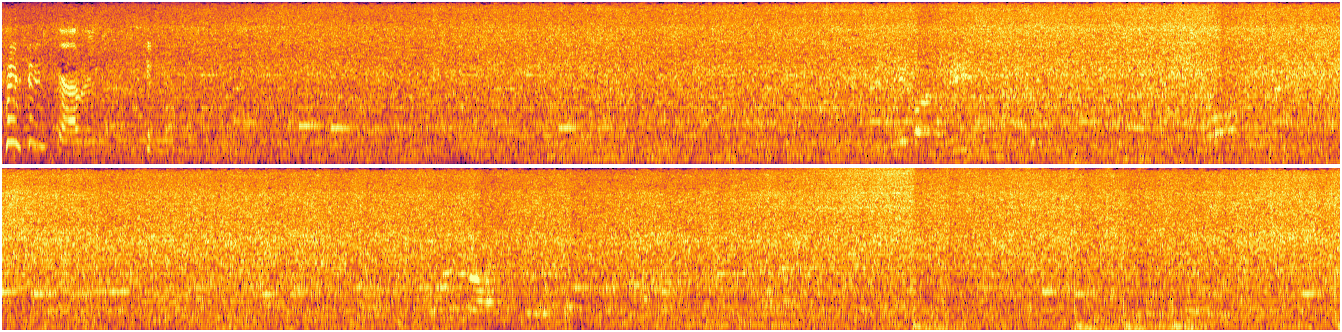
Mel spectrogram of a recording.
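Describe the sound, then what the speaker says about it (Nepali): Heavy rain pours down without a break, a dense, loud hiss that stays steady from start to finish. "खतरा पानी परिरहेछ आज है।"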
